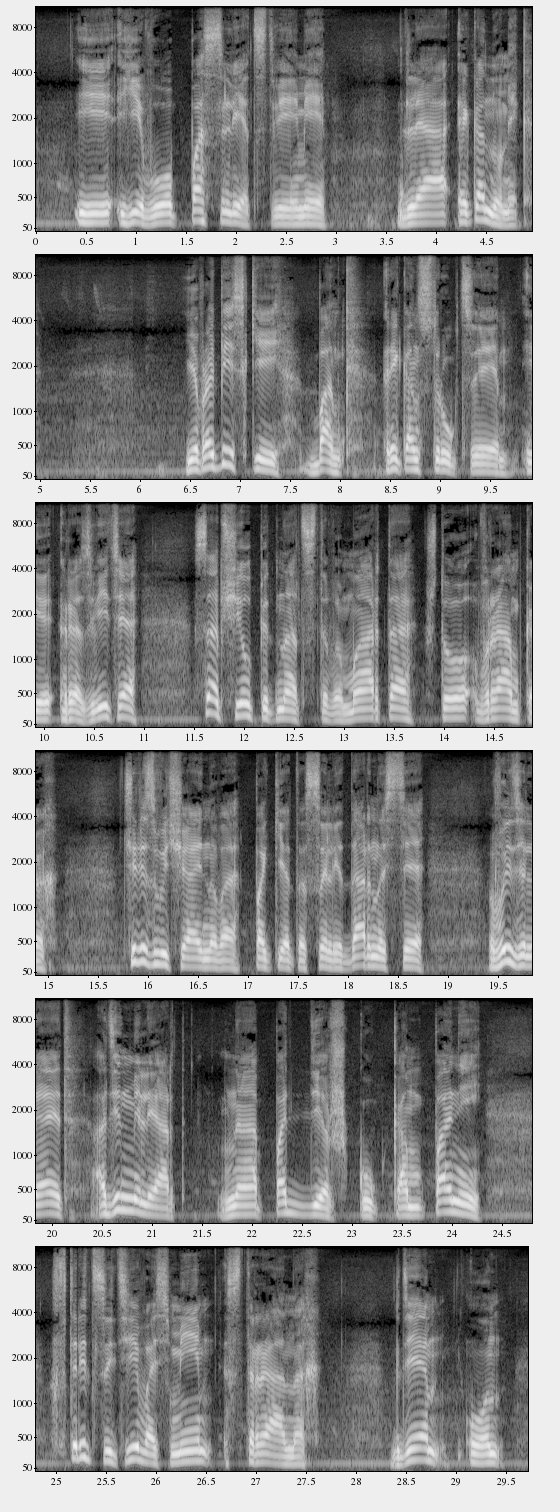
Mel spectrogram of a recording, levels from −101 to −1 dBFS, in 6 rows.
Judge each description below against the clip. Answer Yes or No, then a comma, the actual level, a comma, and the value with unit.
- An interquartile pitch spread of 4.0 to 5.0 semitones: No, average, 3.3 semitones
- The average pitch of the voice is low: Yes, low, 130 Hz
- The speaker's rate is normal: No, slow, 60 wpm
